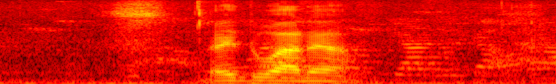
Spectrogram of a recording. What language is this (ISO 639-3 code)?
mai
